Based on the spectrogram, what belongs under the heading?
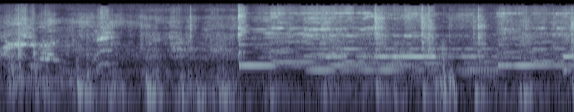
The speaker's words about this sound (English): Is that your doorbell?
